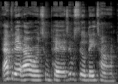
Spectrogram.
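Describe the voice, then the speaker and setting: A woman's voice: fairly high pitch, brisk, a little mellow. Chatty young woman telling a story. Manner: chatty, rambling, addresses viewers as y'all. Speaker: vlogger telling her story. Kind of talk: casual storytime monologue.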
